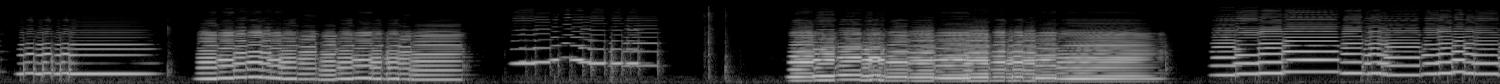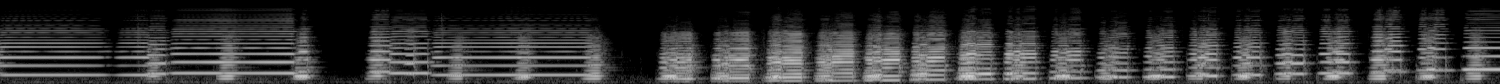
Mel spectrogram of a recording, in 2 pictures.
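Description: Salanti Italian piano accordion with hand-made reeds on two reed sets, played in short melodic phrases and held chords separated by brief pauses. It ends in a quick run of short, detached chords.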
